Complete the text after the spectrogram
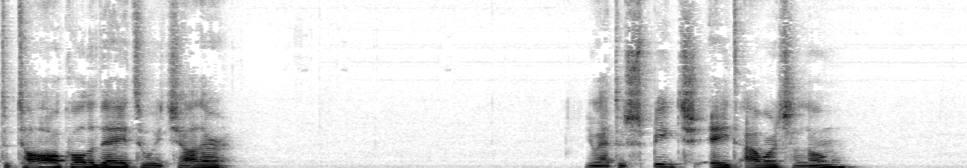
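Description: A man speaks calmly and close to a microphone, pausing between phrases.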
